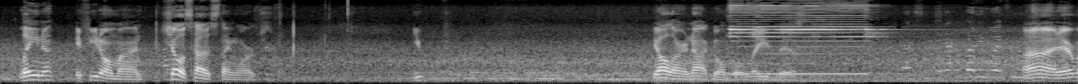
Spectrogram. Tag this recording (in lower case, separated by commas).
vehicle, outside, urban or man-made, speech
